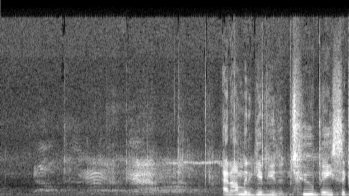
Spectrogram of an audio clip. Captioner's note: audience agreeing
